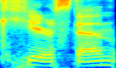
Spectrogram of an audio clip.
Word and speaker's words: Kierstyn: So pronounce like Kierstyn, like Queerston or Insecurestyn.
